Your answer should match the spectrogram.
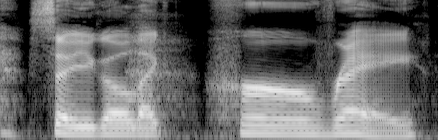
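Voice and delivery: "hooray" drawn out slowly with a bunched American R. Shown as a demonstration. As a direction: stretch "hooray" and sound its R with the tongue cupped. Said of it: "feeling like the sides of my tongue".

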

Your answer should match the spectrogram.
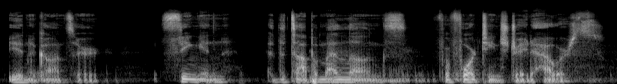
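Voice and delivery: raspy whisper. Real, not acted. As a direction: voice nearly gone, breathy. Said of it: "partial voice now".

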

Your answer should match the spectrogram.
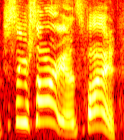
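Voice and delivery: very high, tight dad voice; frustrated dad to his daughter, high and strained; strained high plea. Retold or imitated. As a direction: squeeze it out high, barely holding it together. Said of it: "I'm like".

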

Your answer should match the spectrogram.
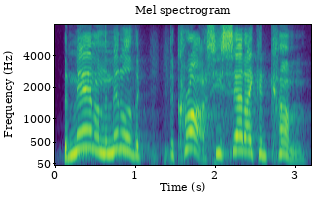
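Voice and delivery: high, loud, stretched-out declaration; emphatic proclamation. Acted. Thief telling the angel why he may enter, loud emphatic proclamation.

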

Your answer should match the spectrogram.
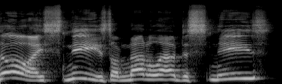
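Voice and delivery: high, slow mock-offended protest; indignant husband impression. Husband to wife after scaring off animals, high indignant protest. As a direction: protest high, stretching the words. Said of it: "And he says".

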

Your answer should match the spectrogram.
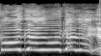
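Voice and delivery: shrieky, extremely high fan squeal; imitated excitement. Son picking up his father, mock ecstatic squealing. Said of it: "he's just as excited as me".

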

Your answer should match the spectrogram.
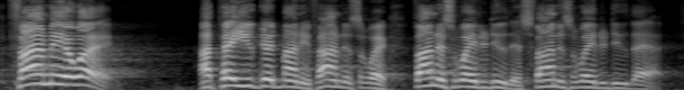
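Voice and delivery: high, loud boss voice demanding results; demanding CEO. Retold or imitated. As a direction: bark it like a pushy CEO. CEOs demanding a way.

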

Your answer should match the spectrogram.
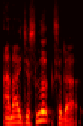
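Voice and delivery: normal talking voice

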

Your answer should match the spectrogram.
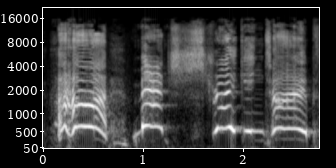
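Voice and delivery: put-on gleeful kid bear. Junior snatches the matches gleefully.

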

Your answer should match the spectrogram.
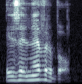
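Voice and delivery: ordinary delivery

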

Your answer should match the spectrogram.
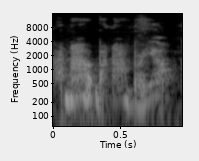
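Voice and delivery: soft, insistent mock whisper; whispered denial. Co-host denying that they are old, whispered denial. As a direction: whisper it like a pretend self-reassurance.

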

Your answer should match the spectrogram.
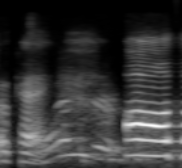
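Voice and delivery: ordinary delivery

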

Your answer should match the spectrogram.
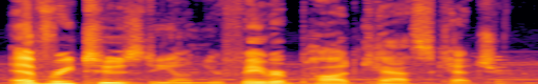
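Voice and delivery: punchy trailer tagline; announcer voice. Acted. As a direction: sell the new show. Promo tagline read.

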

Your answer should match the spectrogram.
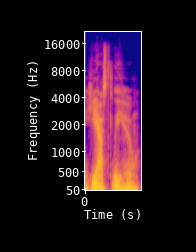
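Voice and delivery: plain reading voice

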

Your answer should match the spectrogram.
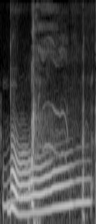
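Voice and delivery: long, loud buzzing raspberry with the lips; fart noise. Retold or imitated. Man answering a telemarketer with a long raspberry. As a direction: blow a big wet fart noise. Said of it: "held it up my ass and was like".

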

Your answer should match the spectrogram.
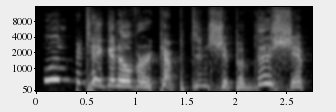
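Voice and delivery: high-pitched mock Irish; Captain Connor. Captain stands up to take over, mock Irish. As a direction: declare it as a hammed-up Irish captain.

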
